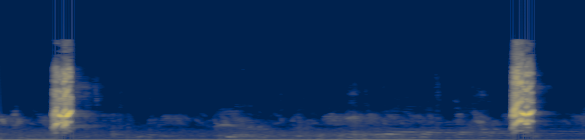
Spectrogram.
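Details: Green-cheeked conure calling with two abrupt, grating squawks roughly four and a half seconds apart, each rough and noisy, while a low mechanical hum runs underneath and fades before the second call.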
